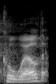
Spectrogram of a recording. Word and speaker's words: Coulworld: run out of my camera um it is pronounced cool world and your last name is called [ __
